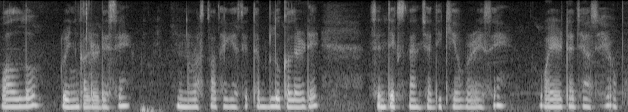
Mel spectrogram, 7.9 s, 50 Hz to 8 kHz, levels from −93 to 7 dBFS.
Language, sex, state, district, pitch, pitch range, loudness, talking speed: Nagamese, female, Nagaland, Dimapur, 200 Hz, 190-215 Hz, -19 LUFS, 120 wpm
